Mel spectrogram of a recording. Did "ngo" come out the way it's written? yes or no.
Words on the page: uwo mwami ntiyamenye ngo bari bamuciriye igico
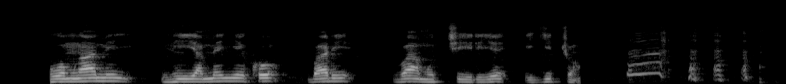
no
